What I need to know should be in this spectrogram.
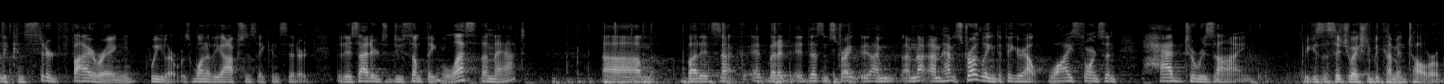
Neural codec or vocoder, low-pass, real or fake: none; 7.2 kHz; real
